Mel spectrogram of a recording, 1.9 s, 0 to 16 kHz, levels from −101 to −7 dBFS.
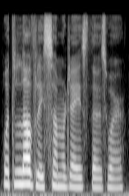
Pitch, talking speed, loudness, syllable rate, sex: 200 Hz, 185 wpm, -19 LUFS, 5.9 syllables/s, female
